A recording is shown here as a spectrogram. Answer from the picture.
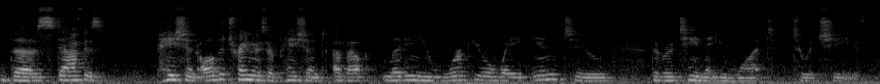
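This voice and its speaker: Recorded with audible room echo, a woman speaks fairly slowly in a fairly low voice with vocal fry and fairly even intonation. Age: 70s. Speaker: fitness client. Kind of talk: testimonial interview.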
